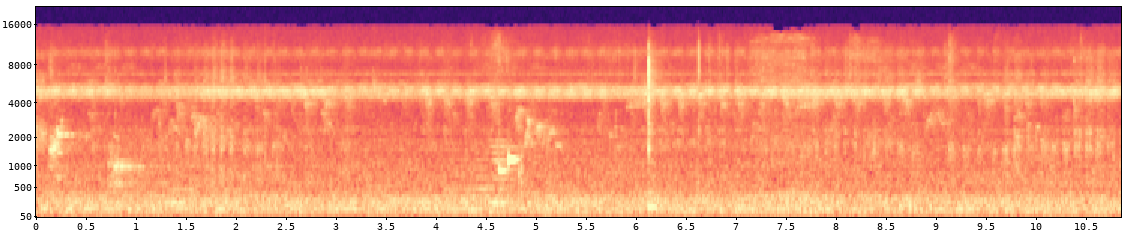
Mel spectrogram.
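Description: Steady, high-pitched chirring of an insect chorus, with a few faint short calls near the start and two brief sharp clicks in the middle.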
